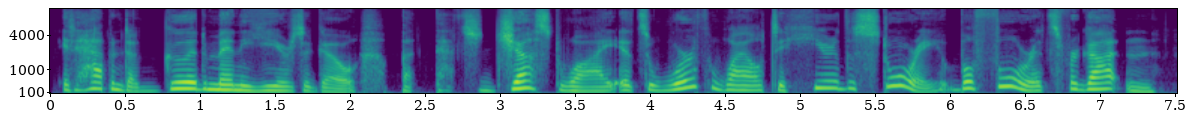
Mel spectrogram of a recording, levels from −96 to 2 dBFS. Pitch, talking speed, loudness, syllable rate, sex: 200 Hz, 175 wpm, -21 LUFS, 4.8 syllables/s, female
